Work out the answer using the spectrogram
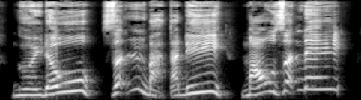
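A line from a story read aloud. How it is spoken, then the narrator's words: Pained loud cry. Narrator (Vietnamese): đau đến mức hoàng đế phải cao giọng kêu to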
